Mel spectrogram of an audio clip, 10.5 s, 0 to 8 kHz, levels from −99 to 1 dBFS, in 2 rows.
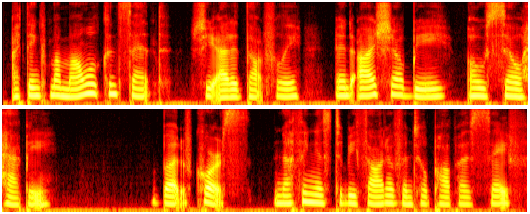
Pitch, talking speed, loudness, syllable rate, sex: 180 Hz, 150 wpm, -19 LUFS, 4.6 syllables/s, female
